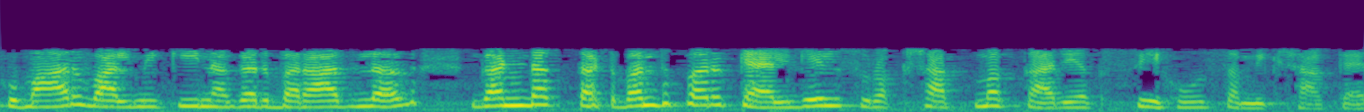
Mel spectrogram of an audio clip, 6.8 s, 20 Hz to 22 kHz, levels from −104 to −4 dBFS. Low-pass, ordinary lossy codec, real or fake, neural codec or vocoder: 3.6 kHz; none; real; none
